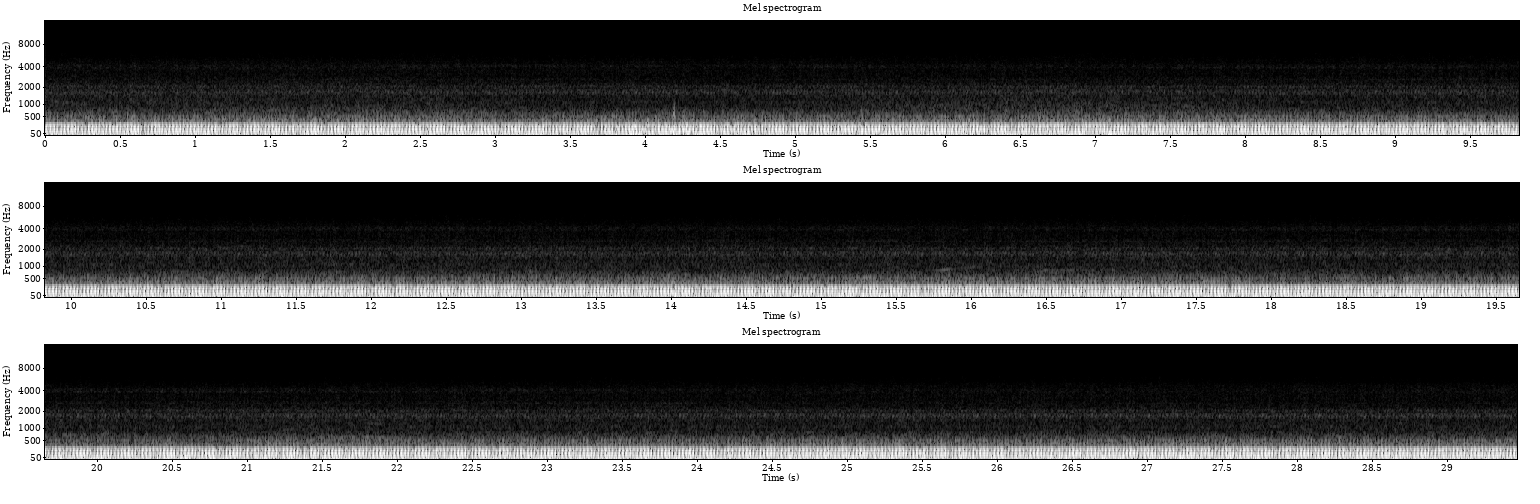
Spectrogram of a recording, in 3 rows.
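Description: Suzuki GSX-R1000R inline-four engine idling steadily at a standstill, heard close from the bike.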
